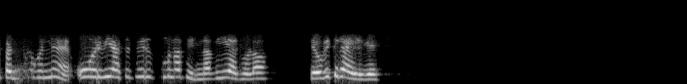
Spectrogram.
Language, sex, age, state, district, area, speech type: Dogri, female, 18-30, Jammu and Kashmir, Samba, rural, conversation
